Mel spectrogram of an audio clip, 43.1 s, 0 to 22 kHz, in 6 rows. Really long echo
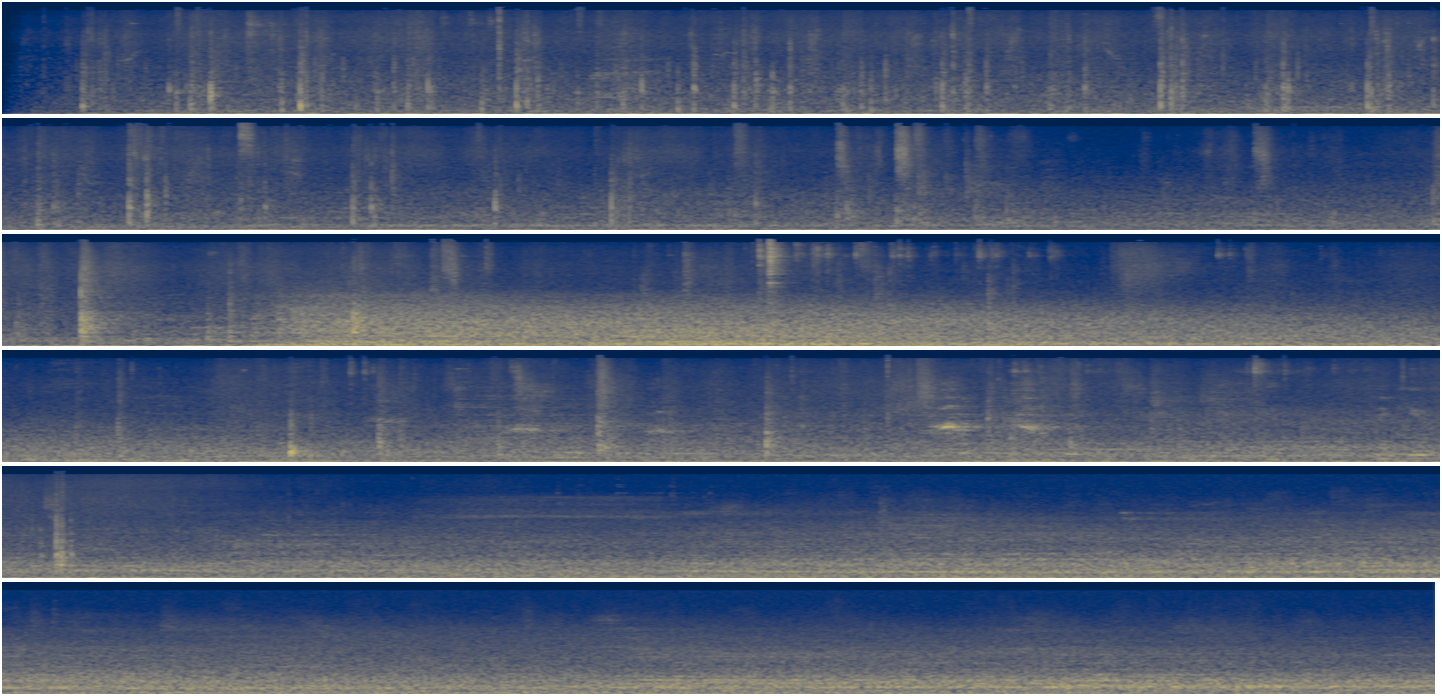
13.7 43.1

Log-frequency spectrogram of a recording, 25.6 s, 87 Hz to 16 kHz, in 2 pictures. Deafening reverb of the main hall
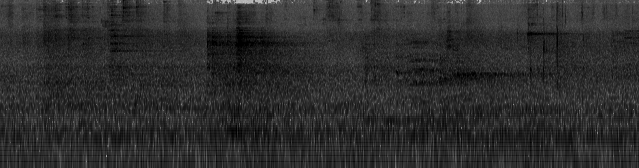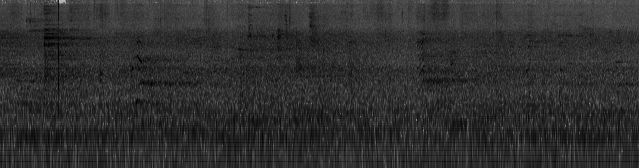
12.4 25.5

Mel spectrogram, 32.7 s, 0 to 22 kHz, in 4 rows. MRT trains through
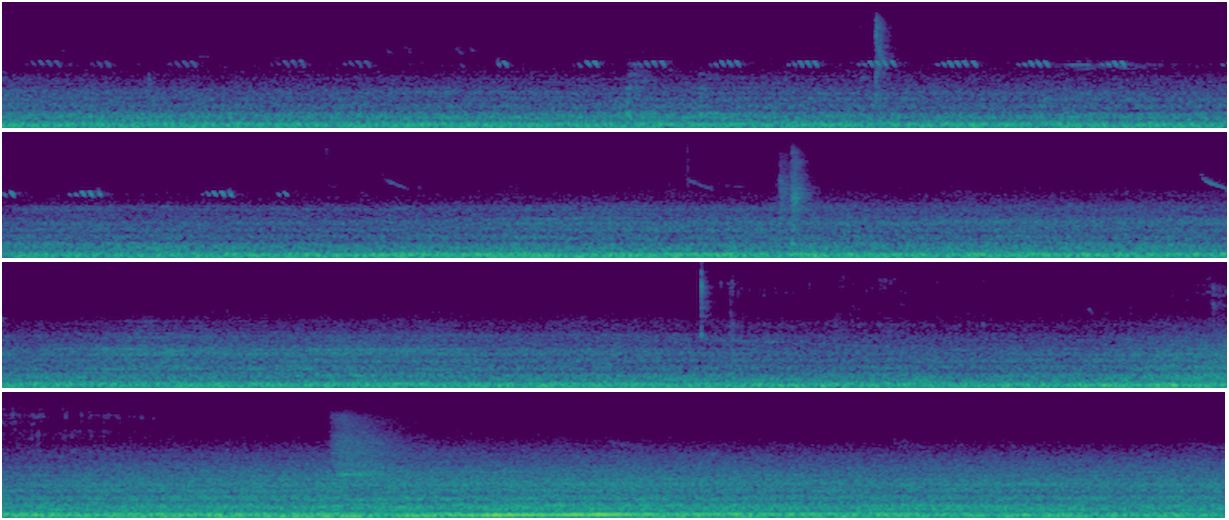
13.7 32.6

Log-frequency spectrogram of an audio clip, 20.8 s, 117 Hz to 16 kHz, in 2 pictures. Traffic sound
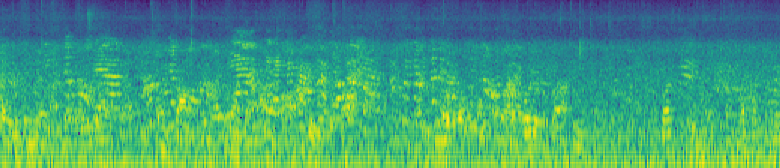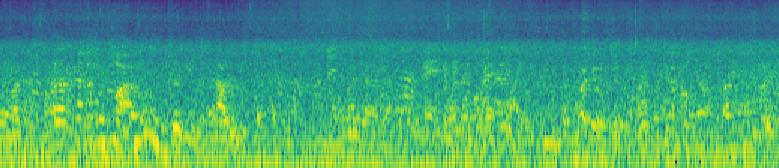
9.7 20.7

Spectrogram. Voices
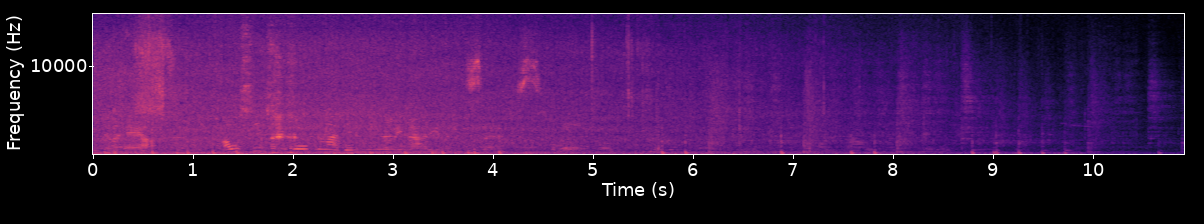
0.0 8.6

